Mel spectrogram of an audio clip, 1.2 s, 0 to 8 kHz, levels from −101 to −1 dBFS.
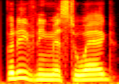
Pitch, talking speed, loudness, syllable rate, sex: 180 Hz, 200 wpm, -15 LUFS, 5.6 syllables/s, male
